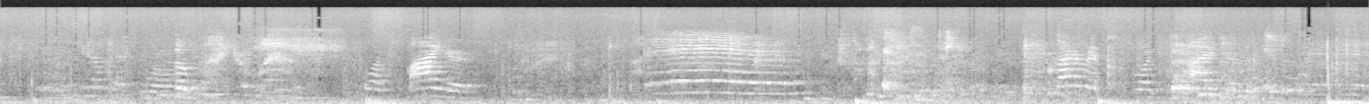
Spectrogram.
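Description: Young children speak and call out through a microphone in a large hall.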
